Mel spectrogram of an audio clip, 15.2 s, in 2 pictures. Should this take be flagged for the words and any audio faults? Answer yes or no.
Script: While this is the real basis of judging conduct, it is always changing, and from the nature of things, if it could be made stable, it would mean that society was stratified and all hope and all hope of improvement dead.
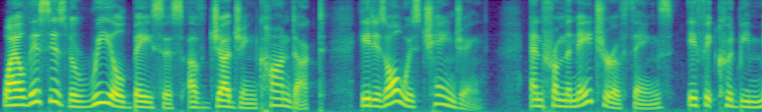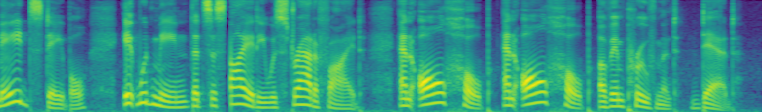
yes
